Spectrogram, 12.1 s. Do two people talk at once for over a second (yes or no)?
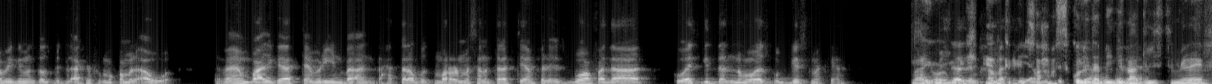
yes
